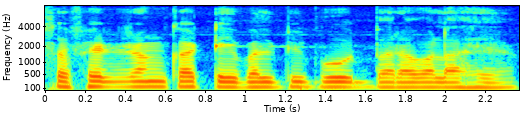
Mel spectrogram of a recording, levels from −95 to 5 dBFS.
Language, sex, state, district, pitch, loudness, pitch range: Hindi, male, Arunachal Pradesh, Longding, 130 Hz, -18 LUFS, 125-135 Hz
